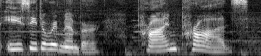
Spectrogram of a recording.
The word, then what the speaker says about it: Prime Prods: Prime Prods rhymes with classy broads.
